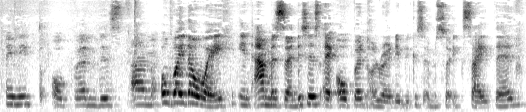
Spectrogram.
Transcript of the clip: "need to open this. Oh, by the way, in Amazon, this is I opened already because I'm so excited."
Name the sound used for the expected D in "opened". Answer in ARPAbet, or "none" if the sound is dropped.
none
